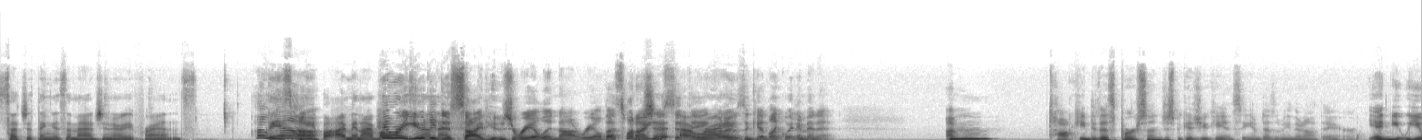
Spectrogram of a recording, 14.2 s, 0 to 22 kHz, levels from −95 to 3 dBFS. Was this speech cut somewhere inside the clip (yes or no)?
no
